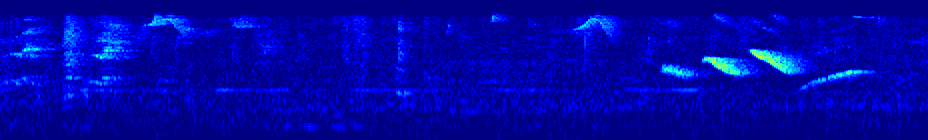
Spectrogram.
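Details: Marmosets being fed give a short run of high, sweeping whistled calls near the end, over faint background chirps.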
